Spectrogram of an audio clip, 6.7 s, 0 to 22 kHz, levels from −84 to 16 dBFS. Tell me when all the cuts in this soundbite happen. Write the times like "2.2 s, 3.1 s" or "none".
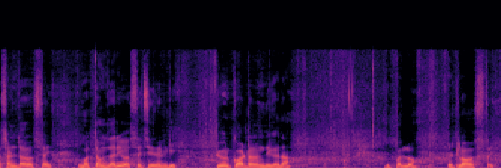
none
